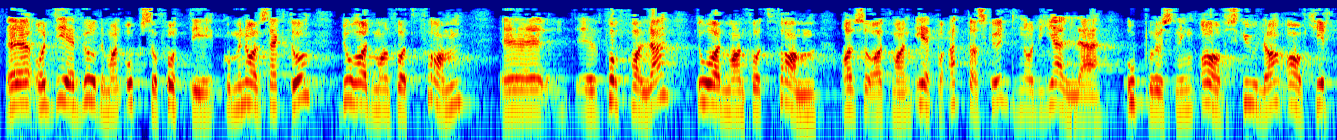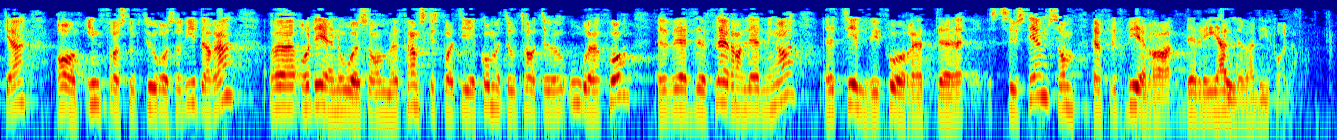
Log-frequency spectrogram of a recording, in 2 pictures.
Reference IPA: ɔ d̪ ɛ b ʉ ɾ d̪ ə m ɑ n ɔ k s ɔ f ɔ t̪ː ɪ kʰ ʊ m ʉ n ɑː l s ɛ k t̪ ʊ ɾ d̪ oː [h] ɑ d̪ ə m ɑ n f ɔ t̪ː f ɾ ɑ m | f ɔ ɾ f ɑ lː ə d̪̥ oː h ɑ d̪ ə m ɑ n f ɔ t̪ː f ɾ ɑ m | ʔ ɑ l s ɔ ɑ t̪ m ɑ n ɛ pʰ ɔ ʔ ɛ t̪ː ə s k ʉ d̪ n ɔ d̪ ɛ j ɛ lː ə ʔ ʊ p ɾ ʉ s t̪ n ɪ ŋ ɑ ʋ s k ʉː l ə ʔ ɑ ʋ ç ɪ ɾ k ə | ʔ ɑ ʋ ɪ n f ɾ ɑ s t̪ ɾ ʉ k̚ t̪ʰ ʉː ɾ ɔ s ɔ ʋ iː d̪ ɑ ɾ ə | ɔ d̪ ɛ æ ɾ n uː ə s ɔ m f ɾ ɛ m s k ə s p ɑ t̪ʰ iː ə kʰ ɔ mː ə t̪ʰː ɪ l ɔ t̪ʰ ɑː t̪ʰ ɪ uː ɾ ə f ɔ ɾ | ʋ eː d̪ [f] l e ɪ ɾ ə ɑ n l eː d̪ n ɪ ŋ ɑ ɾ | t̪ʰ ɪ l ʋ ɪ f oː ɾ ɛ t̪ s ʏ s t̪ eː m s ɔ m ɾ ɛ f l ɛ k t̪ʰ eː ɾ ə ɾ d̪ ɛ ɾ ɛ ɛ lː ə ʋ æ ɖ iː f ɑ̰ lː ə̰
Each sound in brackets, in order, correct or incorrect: correct, correct

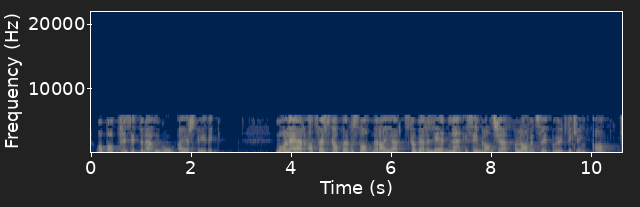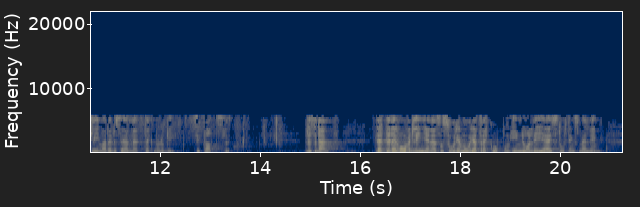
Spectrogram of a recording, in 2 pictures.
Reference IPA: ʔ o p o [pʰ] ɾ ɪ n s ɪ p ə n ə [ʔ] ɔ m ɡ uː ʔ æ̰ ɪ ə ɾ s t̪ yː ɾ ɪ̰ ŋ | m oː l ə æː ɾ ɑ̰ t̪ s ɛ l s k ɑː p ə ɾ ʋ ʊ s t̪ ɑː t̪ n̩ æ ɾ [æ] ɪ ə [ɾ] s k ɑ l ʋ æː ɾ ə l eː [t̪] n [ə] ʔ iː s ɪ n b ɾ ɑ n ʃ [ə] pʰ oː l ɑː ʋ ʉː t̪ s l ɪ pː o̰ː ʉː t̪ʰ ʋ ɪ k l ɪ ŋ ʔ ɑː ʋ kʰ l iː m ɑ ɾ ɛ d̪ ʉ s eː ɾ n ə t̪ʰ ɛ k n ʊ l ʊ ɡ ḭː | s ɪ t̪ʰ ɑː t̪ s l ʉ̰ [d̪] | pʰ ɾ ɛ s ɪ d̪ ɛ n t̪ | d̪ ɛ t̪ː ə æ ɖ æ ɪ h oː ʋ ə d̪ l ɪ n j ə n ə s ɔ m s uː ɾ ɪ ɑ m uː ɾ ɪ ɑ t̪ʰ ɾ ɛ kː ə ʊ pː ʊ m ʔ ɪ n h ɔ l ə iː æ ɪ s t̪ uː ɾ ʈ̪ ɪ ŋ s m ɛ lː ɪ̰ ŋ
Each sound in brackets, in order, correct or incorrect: correct, correct, correct, correct, incorrect: d̪, correct, correct, incorrect: t̪

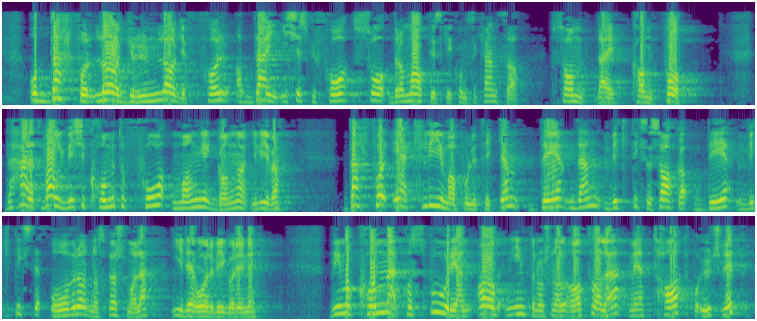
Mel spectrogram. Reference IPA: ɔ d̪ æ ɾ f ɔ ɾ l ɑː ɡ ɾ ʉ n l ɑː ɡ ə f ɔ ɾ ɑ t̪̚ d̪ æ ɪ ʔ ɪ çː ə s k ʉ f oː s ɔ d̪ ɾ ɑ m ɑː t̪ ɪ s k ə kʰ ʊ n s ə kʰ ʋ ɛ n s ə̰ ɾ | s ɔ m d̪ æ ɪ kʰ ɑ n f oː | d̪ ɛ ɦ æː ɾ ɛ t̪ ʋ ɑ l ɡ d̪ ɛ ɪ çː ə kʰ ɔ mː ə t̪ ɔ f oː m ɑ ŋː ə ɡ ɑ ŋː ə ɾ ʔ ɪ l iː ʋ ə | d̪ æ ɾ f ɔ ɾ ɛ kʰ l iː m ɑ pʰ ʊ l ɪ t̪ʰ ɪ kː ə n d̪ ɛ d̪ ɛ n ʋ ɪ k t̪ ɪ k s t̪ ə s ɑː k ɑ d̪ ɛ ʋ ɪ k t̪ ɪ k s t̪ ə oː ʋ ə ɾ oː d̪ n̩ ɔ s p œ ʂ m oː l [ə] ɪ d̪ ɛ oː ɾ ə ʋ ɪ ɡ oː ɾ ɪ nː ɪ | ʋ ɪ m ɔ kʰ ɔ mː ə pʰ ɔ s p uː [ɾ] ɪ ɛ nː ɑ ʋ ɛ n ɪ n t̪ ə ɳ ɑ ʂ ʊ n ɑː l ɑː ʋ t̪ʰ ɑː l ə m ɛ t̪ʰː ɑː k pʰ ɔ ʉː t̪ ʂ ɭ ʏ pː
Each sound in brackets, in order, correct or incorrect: correct, correct

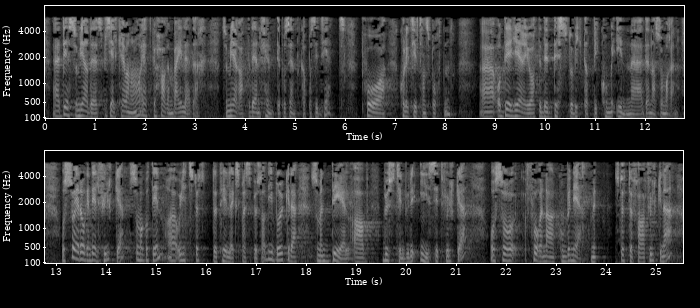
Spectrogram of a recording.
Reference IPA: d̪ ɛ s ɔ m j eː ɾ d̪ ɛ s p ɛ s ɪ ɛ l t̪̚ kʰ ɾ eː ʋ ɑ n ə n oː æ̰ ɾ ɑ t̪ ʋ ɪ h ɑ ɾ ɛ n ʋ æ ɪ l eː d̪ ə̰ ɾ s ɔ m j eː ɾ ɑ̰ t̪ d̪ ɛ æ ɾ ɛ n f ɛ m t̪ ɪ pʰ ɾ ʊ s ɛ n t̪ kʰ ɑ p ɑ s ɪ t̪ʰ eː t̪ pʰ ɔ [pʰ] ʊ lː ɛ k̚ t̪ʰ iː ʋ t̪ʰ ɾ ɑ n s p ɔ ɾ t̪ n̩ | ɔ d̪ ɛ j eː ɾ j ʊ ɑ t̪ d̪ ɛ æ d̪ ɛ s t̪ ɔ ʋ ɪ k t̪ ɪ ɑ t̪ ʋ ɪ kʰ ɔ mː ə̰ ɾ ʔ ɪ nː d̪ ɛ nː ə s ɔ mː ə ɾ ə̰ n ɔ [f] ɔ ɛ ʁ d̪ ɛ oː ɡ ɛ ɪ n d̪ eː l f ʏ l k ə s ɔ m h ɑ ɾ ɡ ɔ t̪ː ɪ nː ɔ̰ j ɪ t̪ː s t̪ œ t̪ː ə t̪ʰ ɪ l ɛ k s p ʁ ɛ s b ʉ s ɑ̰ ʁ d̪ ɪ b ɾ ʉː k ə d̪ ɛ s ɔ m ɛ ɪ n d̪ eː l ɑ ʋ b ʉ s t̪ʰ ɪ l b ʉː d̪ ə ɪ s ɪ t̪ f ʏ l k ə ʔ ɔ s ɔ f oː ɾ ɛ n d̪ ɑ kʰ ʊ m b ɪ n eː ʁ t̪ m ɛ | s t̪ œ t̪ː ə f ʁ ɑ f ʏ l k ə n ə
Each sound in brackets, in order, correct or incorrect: incorrect: kʰ, incorrect: s

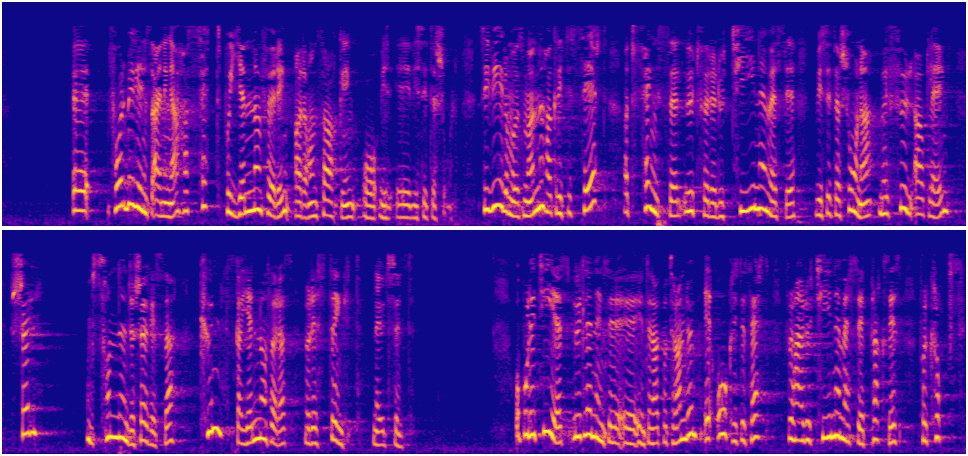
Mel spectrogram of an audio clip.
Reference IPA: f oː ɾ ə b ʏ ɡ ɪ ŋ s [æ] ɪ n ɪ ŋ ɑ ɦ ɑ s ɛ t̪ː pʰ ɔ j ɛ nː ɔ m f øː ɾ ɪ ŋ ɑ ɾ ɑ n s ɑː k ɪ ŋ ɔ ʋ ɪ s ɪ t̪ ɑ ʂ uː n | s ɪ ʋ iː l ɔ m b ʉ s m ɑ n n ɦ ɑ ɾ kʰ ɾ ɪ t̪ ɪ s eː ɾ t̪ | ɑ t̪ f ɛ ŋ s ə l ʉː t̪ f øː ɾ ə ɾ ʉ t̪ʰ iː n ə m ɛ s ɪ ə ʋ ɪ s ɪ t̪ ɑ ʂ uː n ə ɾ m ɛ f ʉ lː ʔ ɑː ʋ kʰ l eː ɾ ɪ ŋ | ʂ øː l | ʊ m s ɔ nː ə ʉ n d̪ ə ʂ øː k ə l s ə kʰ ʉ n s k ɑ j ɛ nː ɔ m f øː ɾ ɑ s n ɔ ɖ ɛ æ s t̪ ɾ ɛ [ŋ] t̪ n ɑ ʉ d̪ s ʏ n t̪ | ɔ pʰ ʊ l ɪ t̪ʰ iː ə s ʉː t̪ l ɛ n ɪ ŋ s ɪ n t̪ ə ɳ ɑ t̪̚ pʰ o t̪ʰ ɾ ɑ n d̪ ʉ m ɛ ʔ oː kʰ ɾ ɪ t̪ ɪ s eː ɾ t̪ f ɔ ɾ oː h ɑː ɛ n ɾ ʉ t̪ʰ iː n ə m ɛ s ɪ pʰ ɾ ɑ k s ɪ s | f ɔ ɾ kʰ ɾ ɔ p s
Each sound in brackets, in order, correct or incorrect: correct, correct

